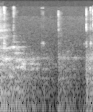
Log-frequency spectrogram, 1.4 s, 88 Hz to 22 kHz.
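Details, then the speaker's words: Bike GPS install, with the relay fed 12 V by the white wire and the key on: grounding the GPS trigger wire gives crisp, dry relay clicks in a quiet room and cuts the dashboard supply. The relay is working normally. "जब आप इसको ground करोगे तो यह इसमें आवाज आएगी एक कट कट की इसका मतलब यह है कि आपका रिले काम कर रहा है"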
